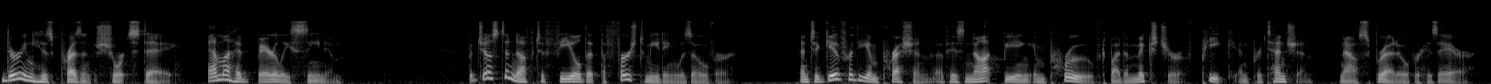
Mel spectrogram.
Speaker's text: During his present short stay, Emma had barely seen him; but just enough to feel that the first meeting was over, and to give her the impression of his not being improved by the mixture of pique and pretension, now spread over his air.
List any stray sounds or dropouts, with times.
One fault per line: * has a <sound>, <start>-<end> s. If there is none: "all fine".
all fine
